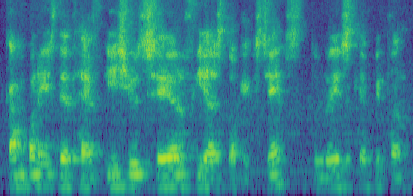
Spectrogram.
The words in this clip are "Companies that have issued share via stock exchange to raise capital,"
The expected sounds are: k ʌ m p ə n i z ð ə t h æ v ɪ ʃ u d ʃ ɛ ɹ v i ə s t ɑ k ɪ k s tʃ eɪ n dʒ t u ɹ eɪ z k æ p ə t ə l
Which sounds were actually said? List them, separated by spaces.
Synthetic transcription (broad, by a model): k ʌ m p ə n i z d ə t h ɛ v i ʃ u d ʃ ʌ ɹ f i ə s t ɑ k ɪ k s tʃ eɪ n dʒ t u ɹ eɪ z k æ p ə t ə l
